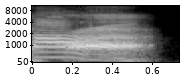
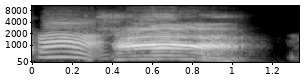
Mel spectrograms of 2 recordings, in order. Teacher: এই হা কিন্তু উচ্চারণ হবে একটু কণ্ঠনালী থেকে। কণ্ঠনালী থেকে হা উচ্চারণ হবে, ভিতর থেকে উচ্চারণ হবে হা হা।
